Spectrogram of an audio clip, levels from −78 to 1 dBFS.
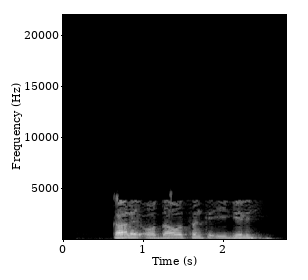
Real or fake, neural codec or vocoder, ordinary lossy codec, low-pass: fake; vocoder, 44.1 kHz, 128 mel bands every 512 samples, BigVGAN v2; AAC, 16 kbps; 19.8 kHz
